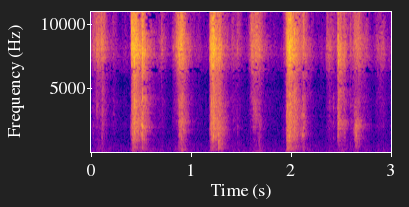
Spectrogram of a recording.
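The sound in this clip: Playing cards are shuffled and drawn from a deck during a card reading: a quick, evenly paced run of several soft, crisp riffling bursts, each with a sharp start, heard alone.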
